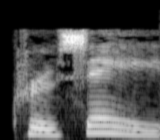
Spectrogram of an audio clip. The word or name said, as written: crusader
